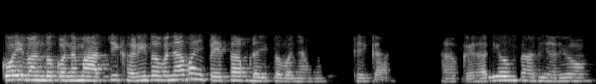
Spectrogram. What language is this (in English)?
Sindhi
